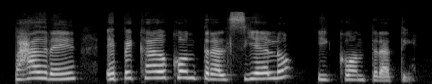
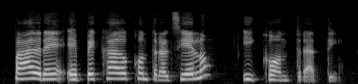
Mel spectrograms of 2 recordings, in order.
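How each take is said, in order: No difference in how they are said.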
